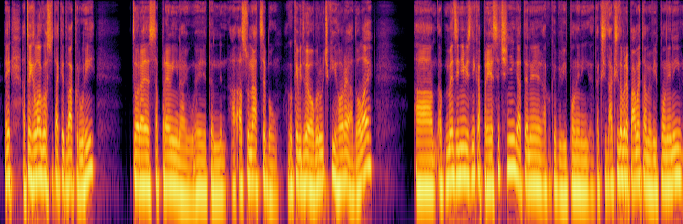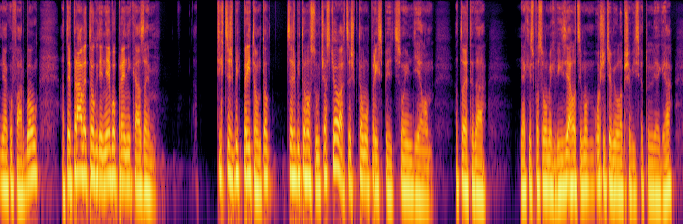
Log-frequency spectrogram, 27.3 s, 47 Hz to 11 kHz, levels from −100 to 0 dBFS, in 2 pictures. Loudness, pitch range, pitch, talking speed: -13 LUFS, 110-140 Hz, 120 Hz, 195 wpm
